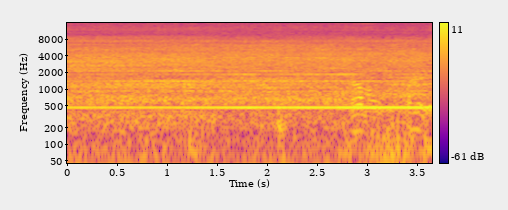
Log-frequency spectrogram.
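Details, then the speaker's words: 2026 Can-Am Outlander electric ATV after the hot-coolant warning came on: a steady, even fan whoosh with a constant mid-pitched hum, no rubbing or rattling; the cooling fan is working normally and the front gearbox is only slightly warm. "You can hear the fan uh, turning on. Come on. It's awesome, right? Um, but everything's cool. As far as I know, it's working like it should."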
